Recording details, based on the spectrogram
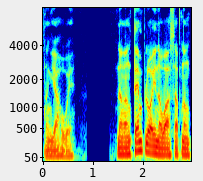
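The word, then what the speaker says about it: Yahweh: Subalit dahil ang Yahawe ay hindi na binibigkas ng matagal na panahon, ang eksaktong kombinasyon ng mga patinig ay hindi tiyak. Ang pinakakaraniwang rekonstruksyon ay Yahwe.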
